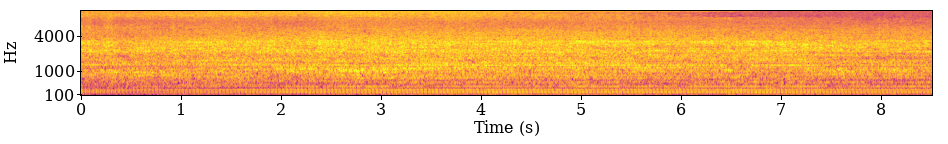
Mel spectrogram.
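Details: Wolf 5kVA petrol generator, Honda GX390 clone, after service kit repairs, new part fitted, air filter cleaned and reinstalled; steady even note at constant speed, no misses, surges or knocks. Normal running, ready for use.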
